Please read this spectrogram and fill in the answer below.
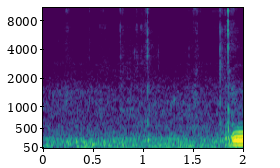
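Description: Playing cards being pushed off the top of the deck one by one from hand to hand: faint sliding of card stock with a few soft clicks.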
